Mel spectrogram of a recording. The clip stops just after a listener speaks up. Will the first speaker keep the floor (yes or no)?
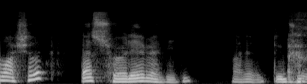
yes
